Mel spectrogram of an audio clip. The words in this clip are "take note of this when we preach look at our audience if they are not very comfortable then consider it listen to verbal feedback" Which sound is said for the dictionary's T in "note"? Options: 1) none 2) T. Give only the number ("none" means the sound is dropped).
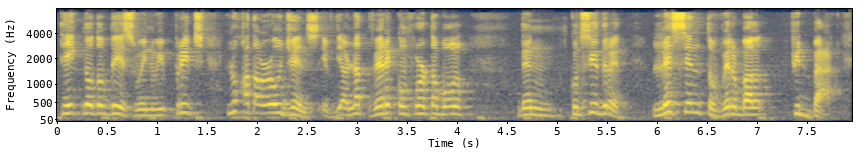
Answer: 2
